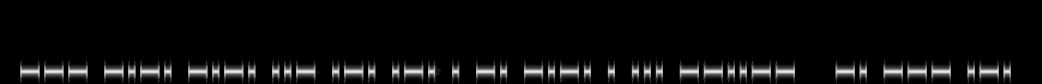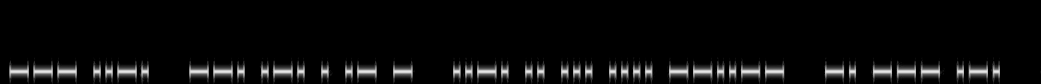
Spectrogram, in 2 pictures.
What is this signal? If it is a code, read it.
Morse code, heard as a keyed tone, about 20 wpm, 600 Hz. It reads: OCCURRENCES, NOR OF GREAT FISH, NOR
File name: the old man and the sea / the old man and the sea part 1 20wpm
